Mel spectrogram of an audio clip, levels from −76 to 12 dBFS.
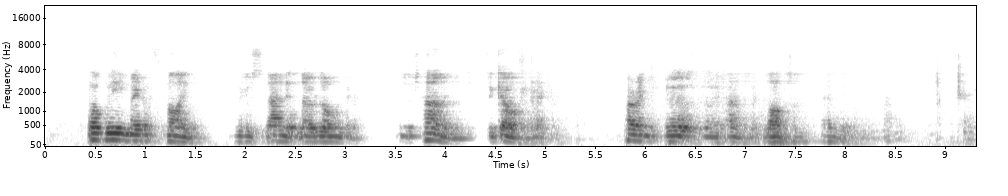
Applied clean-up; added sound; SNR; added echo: neural mask model DeepFilterNet 3.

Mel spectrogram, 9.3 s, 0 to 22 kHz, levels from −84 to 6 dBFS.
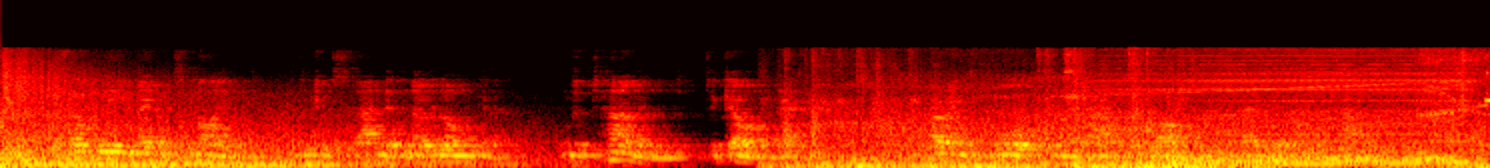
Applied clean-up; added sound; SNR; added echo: none; Explosion; -4 dB; reverberation time 0.8 s.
